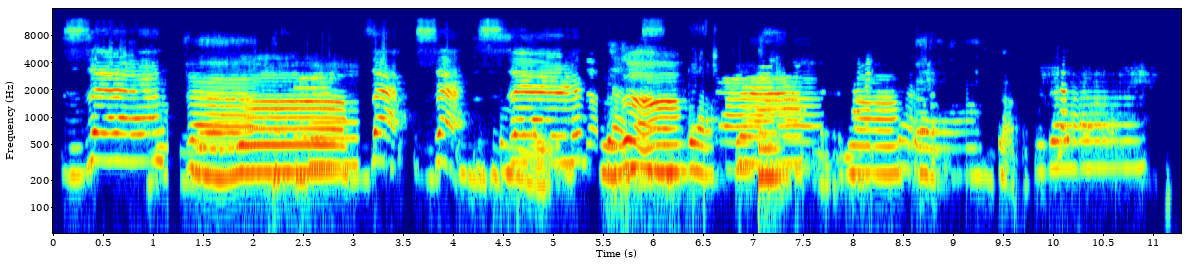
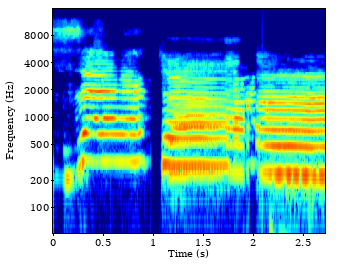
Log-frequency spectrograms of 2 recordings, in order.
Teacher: জিহ্বার আগা, এই জিহ্বার আগাটাকে সামনের নিচের যে দুই দাঁতের পিছনে পুশ করবেন, ধাক্কা দিবেন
